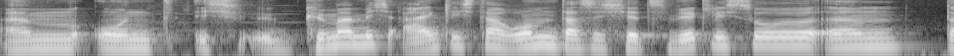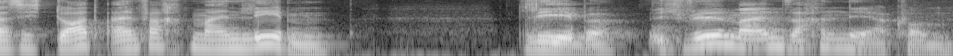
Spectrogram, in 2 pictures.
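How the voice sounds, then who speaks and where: With lively intonation and a dark, mellow tone, a man speaks at a fairly slow pace on a very clean recording with a silent background. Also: fairly high pitch for a man. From Germany, Dortmund (Ruhr area). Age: 40s. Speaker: surfer who emigrated. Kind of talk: interview.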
